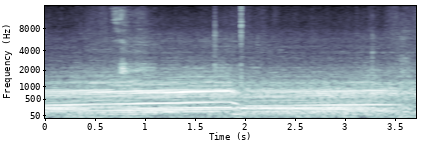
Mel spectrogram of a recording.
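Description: A 2023 Chevrolet Corvette Stingray Convertible engine revs loud and close, pitch climbing steadily then dropping briefly as it shifts before pulling again, with no talk over it.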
